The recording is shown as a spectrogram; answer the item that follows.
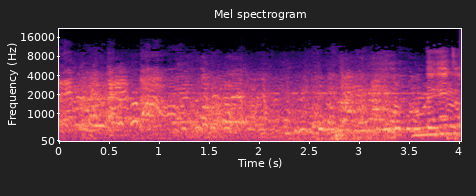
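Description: Speech: several voices talking and chattering over one another.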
